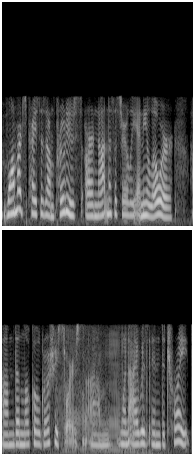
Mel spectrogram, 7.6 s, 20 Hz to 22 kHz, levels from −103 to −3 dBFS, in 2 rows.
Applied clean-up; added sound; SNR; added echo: none; Zipper (clothing); 19 dB; none.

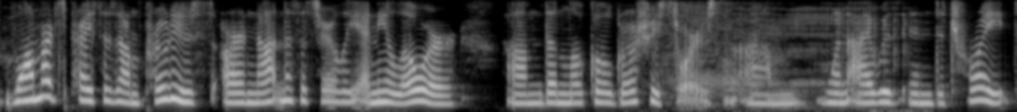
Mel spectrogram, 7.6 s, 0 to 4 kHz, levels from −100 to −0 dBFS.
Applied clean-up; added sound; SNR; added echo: classical method log-MMSE.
